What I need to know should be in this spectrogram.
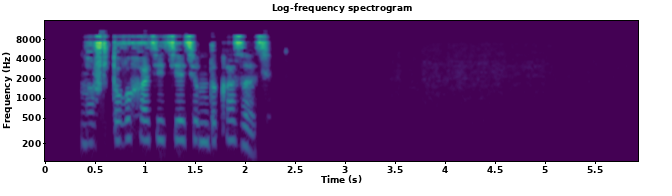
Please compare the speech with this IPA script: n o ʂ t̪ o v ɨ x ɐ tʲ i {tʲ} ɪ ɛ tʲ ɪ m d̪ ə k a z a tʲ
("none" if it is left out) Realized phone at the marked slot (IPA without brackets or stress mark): tʲ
